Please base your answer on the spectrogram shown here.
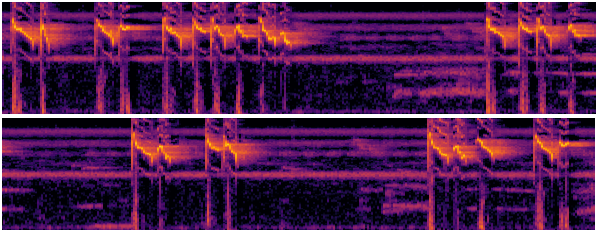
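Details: Lure song of an Oriental white-eye for young birds to learn from: bursts of high, twittering descending notes repeated every few seconds with short silent gaps, a faint steady whine underneath throughout.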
